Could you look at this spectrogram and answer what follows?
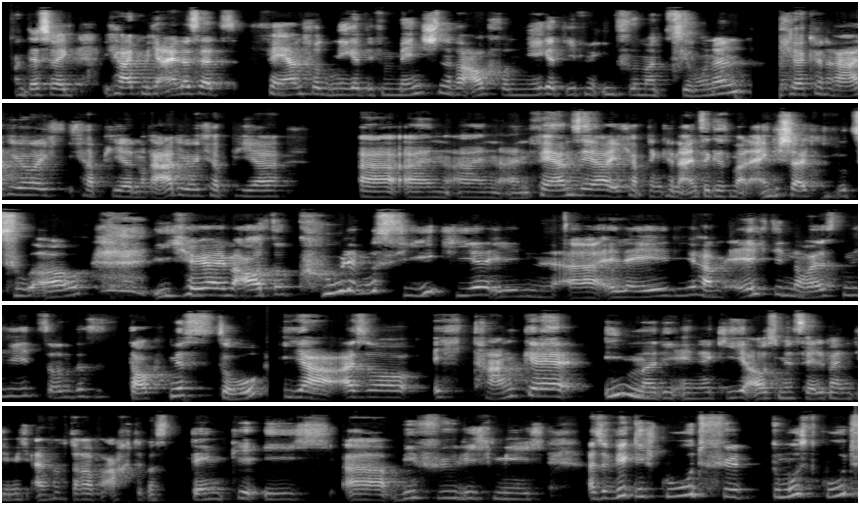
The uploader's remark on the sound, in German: Ein Insta Live aus Kalifornien!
